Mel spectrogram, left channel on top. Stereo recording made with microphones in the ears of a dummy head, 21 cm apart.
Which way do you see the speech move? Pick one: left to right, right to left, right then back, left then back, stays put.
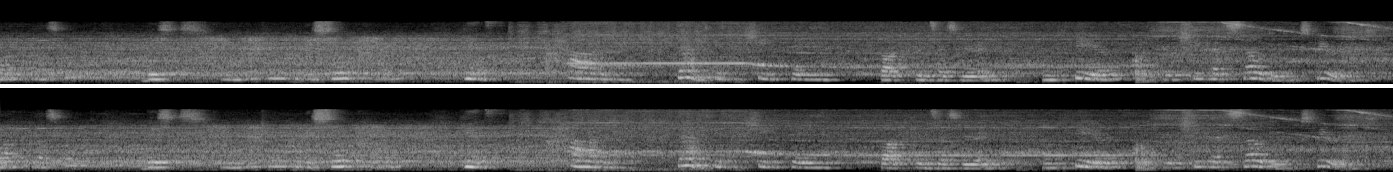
right to left.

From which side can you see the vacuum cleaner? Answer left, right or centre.
left.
